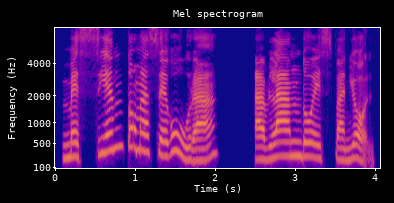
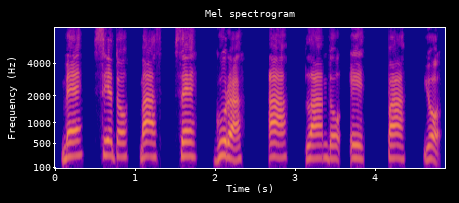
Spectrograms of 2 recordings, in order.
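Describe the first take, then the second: First: The words flow smoothly together in connected phrases. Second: Each word is said separately in a mechanical way. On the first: The speaker calls it right. "So this is how it sounds" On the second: The speaker calls it wrong. "like a robot"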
